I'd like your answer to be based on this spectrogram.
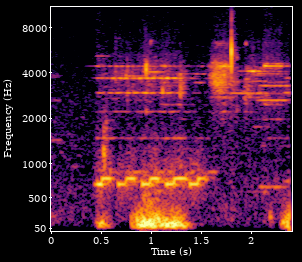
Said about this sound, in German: Ah, Telefon. Ja, ist okay, habe ich weggedrückt.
